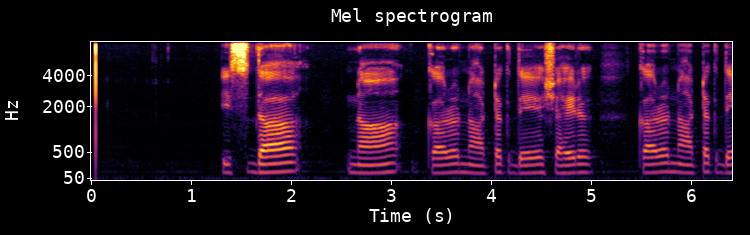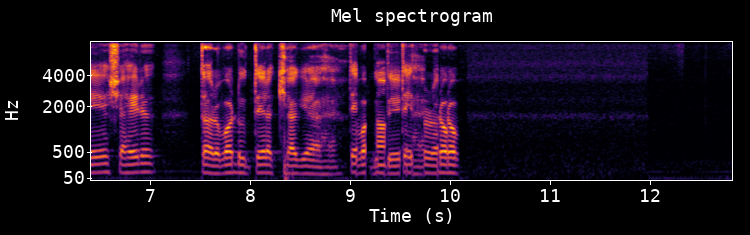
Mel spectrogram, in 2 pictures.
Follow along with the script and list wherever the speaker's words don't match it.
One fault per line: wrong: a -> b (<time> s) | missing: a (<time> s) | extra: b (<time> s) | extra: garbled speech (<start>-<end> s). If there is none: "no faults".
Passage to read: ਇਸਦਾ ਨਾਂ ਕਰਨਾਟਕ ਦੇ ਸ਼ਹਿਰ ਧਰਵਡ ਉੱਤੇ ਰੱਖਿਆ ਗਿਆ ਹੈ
extra: ਕਰਨਾਟਕ ਦੇ ਸ਼ਹਿਰ (5.5 s)
extra: garbled speech (9.0-10.1 s)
